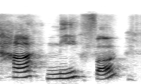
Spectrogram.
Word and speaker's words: Hanifah: It's Hanifah. So that's the pronunciation of my name.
